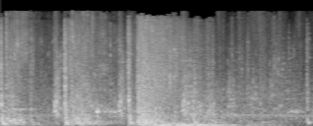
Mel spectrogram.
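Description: A tree cracks and crashes down.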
